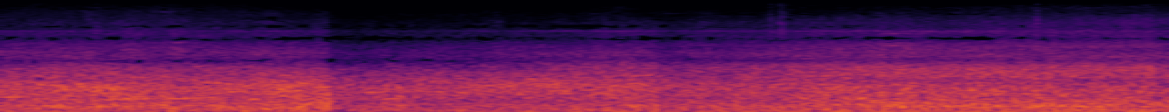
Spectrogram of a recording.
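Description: Norfolk Southern freight train's cars rolling by below, a steady wheel-on-rail noise, mixed with wind on the microphone.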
